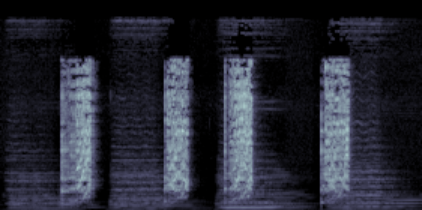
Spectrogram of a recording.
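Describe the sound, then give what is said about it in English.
A knife is sharpened in four quick scraping strokes, each a harsh, bright rasp with a steady irregular rhythm, over a faint low hum and no voices. “Just listen how he is sharpening his knife.”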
